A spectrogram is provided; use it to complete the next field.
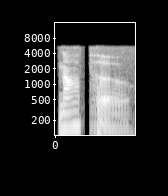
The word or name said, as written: Napo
